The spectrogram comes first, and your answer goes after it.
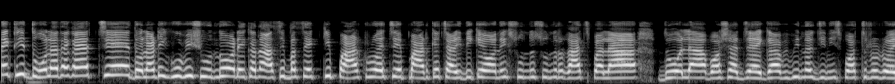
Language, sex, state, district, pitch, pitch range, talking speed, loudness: Bengali, female, Jharkhand, Jamtara, 335 Hz, 310-360 Hz, 180 wpm, -10 LUFS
